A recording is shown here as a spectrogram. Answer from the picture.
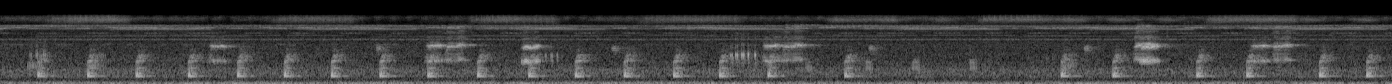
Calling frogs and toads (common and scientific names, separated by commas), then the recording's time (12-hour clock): blacksmith tree frog (Boana faber), white-edged tree frog (Boana albomarginata), Phyllomedusa distincta, Dendropsophus elegans
9:00pm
